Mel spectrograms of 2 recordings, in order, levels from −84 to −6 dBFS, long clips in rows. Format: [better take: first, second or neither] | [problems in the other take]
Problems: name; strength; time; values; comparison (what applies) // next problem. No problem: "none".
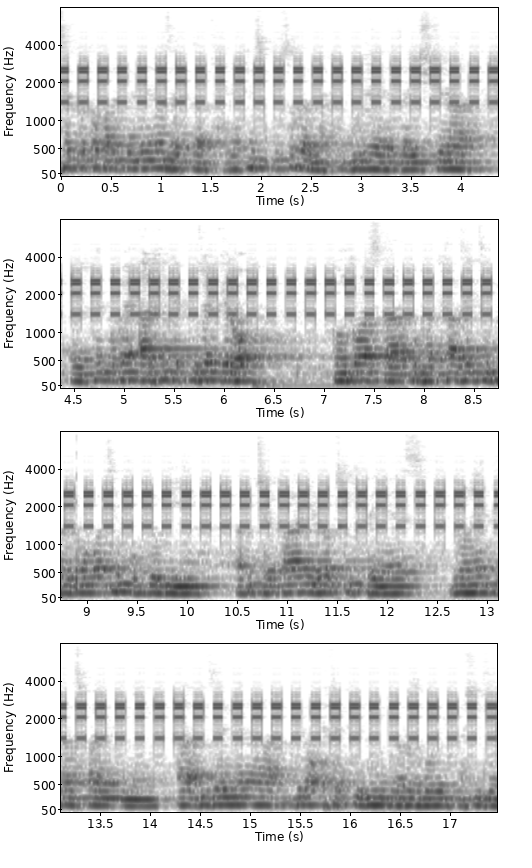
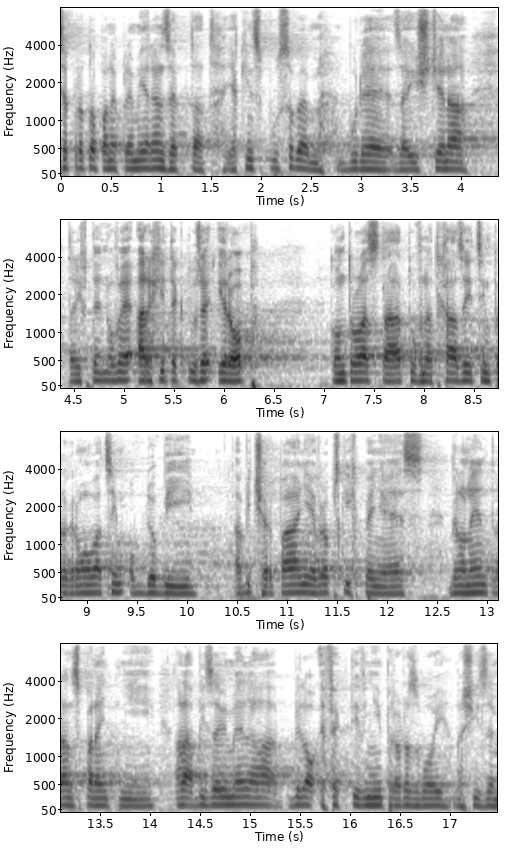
second | background sound (Telephone); 1 dB below the speech // room echo; dies away in 0.9 s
